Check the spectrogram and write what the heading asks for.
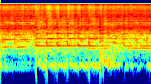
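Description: Live folk music: large two-headed barrel drums beaten by hand in a steady beat, with small hand cymbals and a sustained melody tone.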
